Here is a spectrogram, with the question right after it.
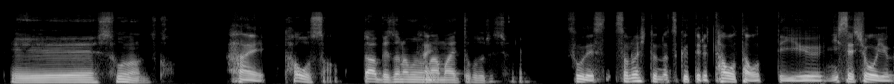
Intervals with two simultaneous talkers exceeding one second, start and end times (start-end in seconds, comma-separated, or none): none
